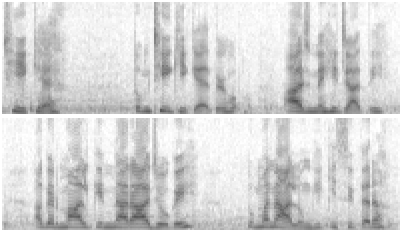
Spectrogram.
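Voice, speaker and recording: A woman voicing a meek, poor village housemaid in an animated moral story, deferential and pleading. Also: a little high, slow, slight background noise. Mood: resigned.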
